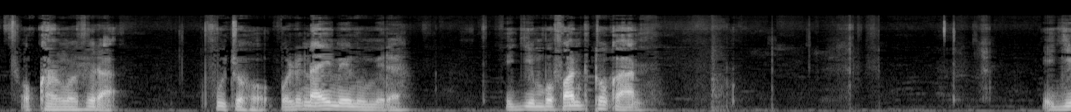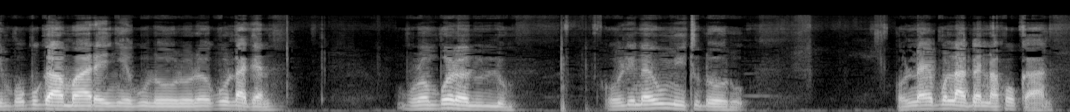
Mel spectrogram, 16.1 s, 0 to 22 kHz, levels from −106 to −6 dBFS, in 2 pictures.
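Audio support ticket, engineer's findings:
HE-AAC compression, whole clip. Speech treble sounds synthetic: s sounds gritty and a bit lispy, upper band metallic rather than real. Nothing above 12.3 kHz. Likely a low-bitrate HE-AAC encode, something around 16 kbps going by the damage. Only the low band is properly coded; the top is rebuilt by band replication, so its harmonics don't line up with the real ones. Damage is plainly audible.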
